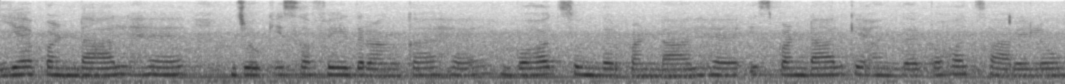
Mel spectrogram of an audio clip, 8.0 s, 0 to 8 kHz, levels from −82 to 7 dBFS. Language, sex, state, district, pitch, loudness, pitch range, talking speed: Hindi, female, Bihar, Vaishali, 215 Hz, -15 LUFS, 205-225 Hz, 155 wpm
